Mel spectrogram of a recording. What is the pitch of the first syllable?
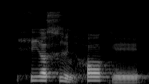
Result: high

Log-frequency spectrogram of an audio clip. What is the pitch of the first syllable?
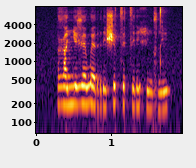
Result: high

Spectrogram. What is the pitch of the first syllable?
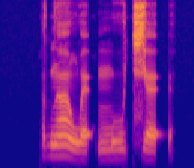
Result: falling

